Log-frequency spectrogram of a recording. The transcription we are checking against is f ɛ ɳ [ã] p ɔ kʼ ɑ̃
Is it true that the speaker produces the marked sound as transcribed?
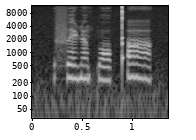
no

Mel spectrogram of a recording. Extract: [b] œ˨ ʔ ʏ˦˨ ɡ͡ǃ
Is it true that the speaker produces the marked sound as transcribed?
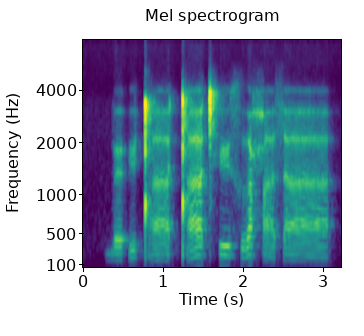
yes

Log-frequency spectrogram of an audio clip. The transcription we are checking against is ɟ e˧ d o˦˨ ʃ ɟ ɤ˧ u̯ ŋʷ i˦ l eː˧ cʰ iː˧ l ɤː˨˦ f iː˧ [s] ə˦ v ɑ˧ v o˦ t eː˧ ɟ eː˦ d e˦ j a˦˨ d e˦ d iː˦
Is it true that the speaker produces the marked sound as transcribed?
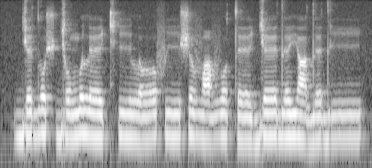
no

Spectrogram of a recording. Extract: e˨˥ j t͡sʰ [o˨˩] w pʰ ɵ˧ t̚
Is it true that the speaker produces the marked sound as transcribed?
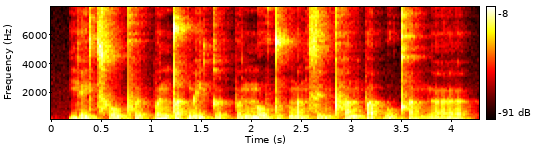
no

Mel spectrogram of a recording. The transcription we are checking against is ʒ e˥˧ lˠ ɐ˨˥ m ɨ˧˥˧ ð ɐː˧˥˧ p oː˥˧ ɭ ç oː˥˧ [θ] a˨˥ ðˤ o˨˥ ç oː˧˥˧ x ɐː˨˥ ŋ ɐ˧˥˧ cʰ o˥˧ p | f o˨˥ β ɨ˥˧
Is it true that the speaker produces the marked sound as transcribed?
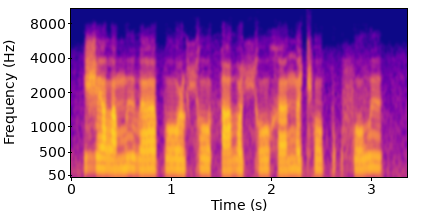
yes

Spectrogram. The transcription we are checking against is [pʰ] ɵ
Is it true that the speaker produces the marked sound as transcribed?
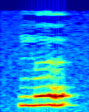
no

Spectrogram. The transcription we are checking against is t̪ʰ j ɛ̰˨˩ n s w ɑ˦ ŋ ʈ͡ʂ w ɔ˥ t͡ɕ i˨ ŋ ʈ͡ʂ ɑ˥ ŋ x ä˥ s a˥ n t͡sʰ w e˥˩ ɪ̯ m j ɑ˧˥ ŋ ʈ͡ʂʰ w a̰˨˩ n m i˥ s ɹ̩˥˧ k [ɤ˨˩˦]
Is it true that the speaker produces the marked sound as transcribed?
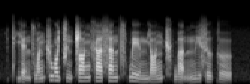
no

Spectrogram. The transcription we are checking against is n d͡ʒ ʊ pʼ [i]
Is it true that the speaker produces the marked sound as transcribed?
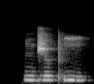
yes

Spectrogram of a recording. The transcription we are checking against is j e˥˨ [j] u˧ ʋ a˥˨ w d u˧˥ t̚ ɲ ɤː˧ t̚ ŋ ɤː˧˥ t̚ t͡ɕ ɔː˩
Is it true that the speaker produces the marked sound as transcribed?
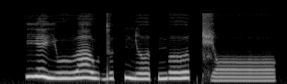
yes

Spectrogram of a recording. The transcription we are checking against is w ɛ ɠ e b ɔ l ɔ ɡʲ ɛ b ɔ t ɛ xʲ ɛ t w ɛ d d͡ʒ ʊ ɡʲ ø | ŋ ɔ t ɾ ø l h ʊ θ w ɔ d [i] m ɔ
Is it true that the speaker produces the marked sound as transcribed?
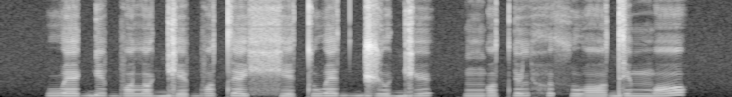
no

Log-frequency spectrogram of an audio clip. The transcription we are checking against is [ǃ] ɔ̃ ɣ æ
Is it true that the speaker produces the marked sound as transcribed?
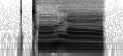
no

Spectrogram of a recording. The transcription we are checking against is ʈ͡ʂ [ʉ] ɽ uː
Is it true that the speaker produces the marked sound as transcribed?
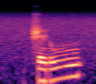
no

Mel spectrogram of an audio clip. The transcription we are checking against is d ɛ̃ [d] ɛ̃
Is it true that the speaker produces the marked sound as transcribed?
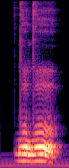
yes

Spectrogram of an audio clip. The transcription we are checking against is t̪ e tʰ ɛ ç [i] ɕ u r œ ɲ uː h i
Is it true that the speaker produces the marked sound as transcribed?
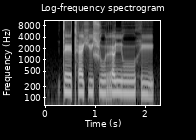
yes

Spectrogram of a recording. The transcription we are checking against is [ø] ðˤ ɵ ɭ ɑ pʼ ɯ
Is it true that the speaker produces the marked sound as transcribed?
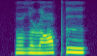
no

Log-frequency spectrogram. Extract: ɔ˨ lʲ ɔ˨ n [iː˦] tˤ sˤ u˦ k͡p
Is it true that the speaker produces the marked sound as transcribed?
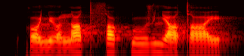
yes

